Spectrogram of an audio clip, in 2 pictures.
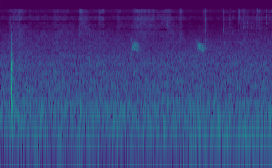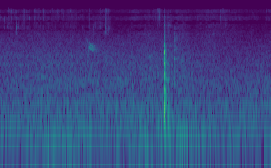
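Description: Metal spoon and glass clinking against a stainless-steel mixing bowl while flour and water are stirred into dough: a light clink just at the start and one sharp, loud clink about five and a half seconds in, over a quiet background.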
